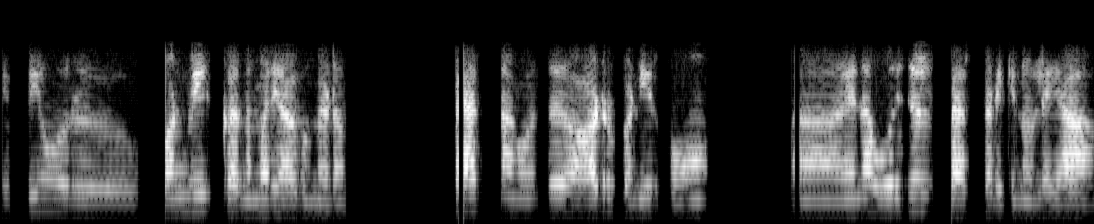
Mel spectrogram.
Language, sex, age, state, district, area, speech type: Tamil, female, 30-45, Tamil Nadu, Tiruchirappalli, rural, conversation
